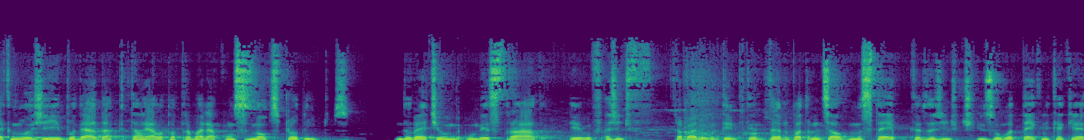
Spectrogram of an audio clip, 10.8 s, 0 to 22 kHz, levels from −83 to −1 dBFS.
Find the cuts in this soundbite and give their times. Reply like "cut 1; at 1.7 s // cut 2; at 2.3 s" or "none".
cut 1; at 3.7 s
